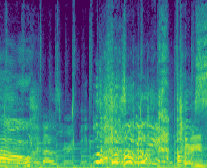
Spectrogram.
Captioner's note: laughs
